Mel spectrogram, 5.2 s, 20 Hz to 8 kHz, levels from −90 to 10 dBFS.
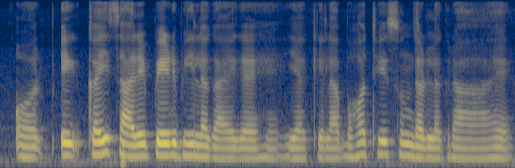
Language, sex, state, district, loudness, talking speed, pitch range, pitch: Hindi, female, Uttar Pradesh, Varanasi, -16 LUFS, 200 wpm, 140-175 Hz, 150 Hz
